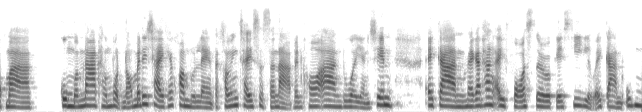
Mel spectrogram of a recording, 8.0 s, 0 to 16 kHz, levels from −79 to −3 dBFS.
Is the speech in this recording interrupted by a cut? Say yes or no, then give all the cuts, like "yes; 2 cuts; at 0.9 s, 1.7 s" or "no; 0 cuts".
no; 0 cuts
